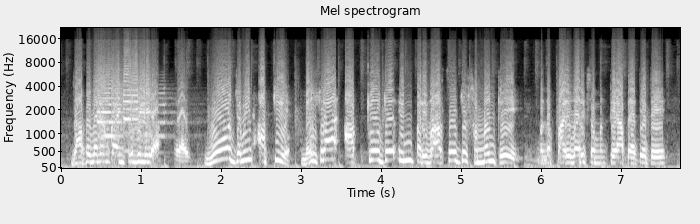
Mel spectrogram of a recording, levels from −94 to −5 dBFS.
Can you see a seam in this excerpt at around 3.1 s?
yes; 1 cut; at 3.1 s

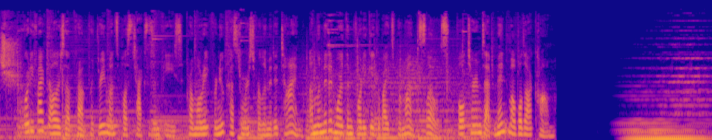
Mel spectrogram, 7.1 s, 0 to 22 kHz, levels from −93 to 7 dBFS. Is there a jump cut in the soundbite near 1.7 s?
no; 1 cut; at 6.1 s

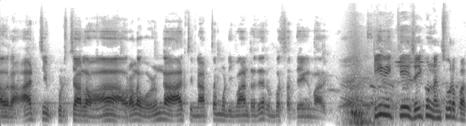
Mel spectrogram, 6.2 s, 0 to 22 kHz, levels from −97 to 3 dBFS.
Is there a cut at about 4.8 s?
yes; 1 cut; at 4.8 s

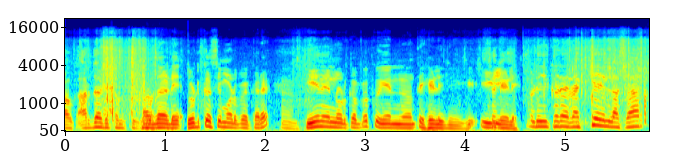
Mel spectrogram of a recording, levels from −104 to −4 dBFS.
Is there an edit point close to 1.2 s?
yes; 2 cuts; at 1.2 s, 4.4 s

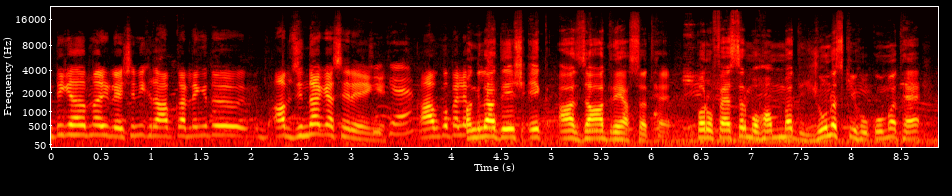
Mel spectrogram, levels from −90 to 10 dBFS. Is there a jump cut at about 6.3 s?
no; 1 cut; at 4.1 s

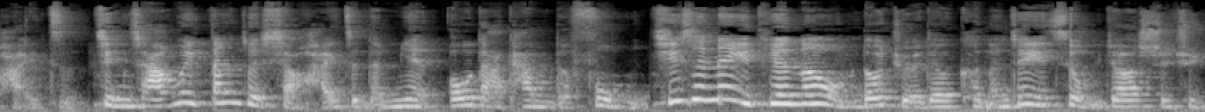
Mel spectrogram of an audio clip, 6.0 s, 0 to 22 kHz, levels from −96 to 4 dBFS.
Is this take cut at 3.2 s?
yes; 1 cut; at 3.2 s

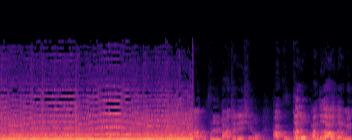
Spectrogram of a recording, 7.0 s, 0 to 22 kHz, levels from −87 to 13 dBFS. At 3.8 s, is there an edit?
yes; 1 cut; at 3.8 s

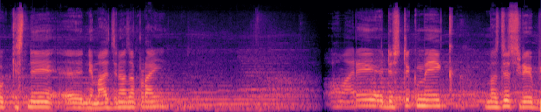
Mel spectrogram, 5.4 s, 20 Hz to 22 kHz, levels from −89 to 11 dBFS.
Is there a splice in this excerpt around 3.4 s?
yes; 1 cut; at 3.4 s

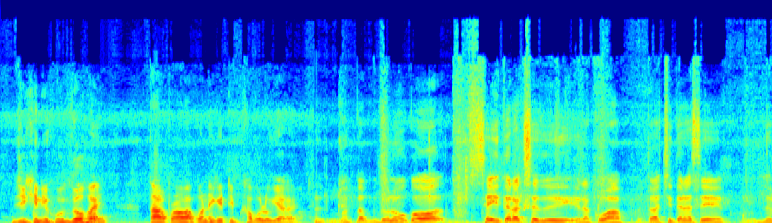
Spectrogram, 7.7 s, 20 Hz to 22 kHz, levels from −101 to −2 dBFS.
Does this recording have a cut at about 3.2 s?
yes; 1 cut; at 3.2 s

